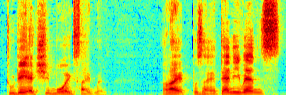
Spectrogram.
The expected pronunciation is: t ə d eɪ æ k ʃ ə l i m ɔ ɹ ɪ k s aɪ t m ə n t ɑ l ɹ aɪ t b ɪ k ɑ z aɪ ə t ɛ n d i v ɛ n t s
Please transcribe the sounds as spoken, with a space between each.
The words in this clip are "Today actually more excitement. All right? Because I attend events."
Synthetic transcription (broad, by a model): t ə d eɪ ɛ k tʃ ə l i m ɔ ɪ k s aɪ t m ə n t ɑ ɹ aɪ t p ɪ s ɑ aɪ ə t ɛ n i v ɛ n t s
